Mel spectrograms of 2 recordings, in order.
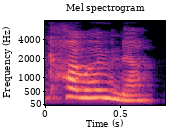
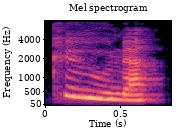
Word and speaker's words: co-owner: Some words, often ones with double vowels, have a hyphen to help you pronounce them correctly. Here we have cooperate and co-owner. If there wasn't a hyphen, I would most likely read this as cooperate and cooner, which might make me look a bit silly.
